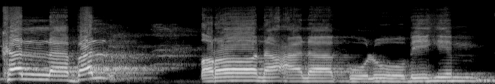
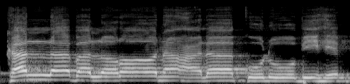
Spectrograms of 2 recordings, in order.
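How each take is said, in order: First: There is a short pause after 'bal'. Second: 'Bal' runs straight into 'rana' without pausing. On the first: "Ada yang berhenti" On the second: "ada juga yang tidak berhenti langsung"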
